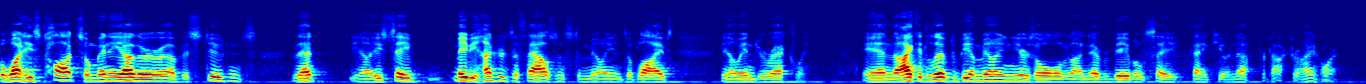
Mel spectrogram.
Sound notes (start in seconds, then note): none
